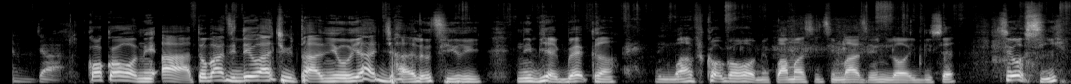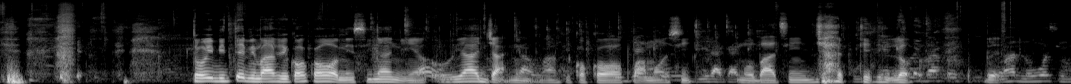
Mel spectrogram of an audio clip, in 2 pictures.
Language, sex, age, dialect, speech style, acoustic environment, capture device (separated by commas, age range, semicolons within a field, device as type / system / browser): Yoruba, male, 25-34, Nigeria - Lagos Yoruba, focused; anxious, people talking, mobile / Linux / Chrome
